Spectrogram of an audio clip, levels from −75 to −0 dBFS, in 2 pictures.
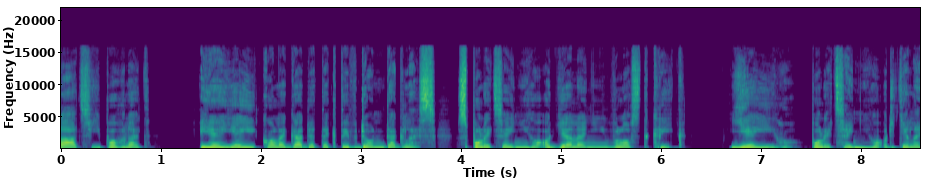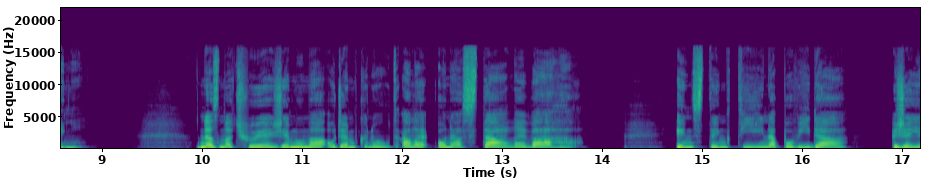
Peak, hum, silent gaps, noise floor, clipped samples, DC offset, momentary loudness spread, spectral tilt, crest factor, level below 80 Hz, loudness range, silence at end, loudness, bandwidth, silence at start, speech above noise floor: -2 dBFS; none; none; -72 dBFS; under 0.1%; under 0.1%; 7 LU; -5 dB/octave; 18 dB; -72 dBFS; 3 LU; 0 s; -21 LUFS; 16 kHz; 0 s; 52 dB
